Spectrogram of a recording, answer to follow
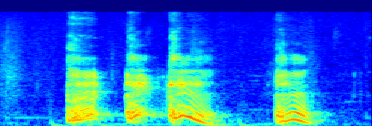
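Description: A man clearing his throat: four short voiced sounds, the third the longest and falling in pitch.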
